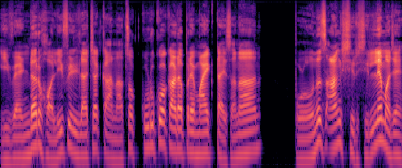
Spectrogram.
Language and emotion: Goan Konkani, disgusted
